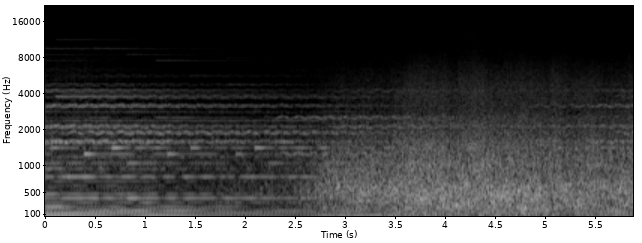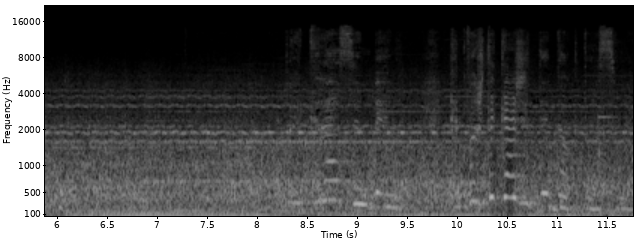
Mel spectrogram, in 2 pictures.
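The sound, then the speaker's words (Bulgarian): Gentle, unusually calm sea waves wash steadily around a ship in a continuous, soft roar that swells in after a quieter opening, with a faint low hum running underneath. “Днес морето е необикновено спокойно.”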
